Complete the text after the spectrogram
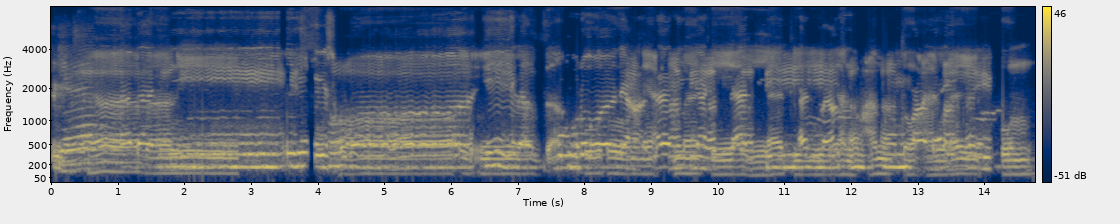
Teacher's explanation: Mad jaiz ya, mad jaiznya allati 4 harokatnya agak ditahan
